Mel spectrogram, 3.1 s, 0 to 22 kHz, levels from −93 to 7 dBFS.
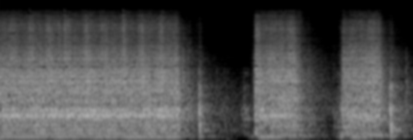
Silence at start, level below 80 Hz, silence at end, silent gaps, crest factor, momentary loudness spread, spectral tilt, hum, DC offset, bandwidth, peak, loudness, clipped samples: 0 s; -66 dBFS; 0.05 s; none; 16 dB; 10 LU; -3 dB/octave; none; under 0.1%; 16 kHz; -12 dBFS; -26 LUFS; under 0.1%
